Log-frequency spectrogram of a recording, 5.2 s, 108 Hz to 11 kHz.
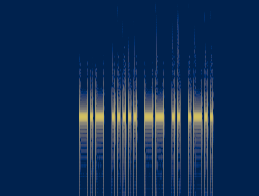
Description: Morse code, heard as a keyed tone, about 21 wpm, 700 Hz. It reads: K5MIL
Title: USA Call Signs - 5 Characters - Repeated 2x - 22wpm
